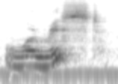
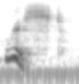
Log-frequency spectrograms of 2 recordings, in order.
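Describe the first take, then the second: First: The W sound is pronounced before the R. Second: The W sound is silent before the R. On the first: The speaker calls it wrong. "We don't say wrist" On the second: The speaker calls it right. "we just say my wrist"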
